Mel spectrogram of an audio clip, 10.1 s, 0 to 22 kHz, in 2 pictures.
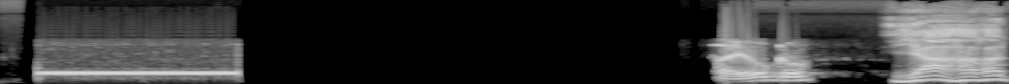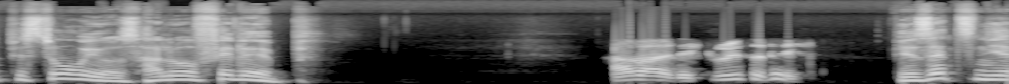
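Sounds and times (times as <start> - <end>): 
telephone ringing tone electronic beep: 0.2 - 1.2
speech: 3.6 - 6.7, 8.1 - 10.0.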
